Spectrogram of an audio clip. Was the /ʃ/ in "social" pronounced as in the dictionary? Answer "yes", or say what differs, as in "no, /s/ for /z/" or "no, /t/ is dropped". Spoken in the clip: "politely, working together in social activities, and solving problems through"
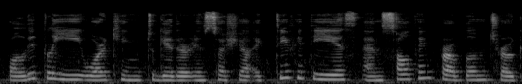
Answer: yes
